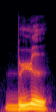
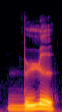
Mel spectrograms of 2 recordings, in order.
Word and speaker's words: bleu: foncé, okay, next, here, when you combine this E and U, you get the sound E, E, so quite deep, hein? E, okay, bleu, bleu, bleu, and then marine, marine,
